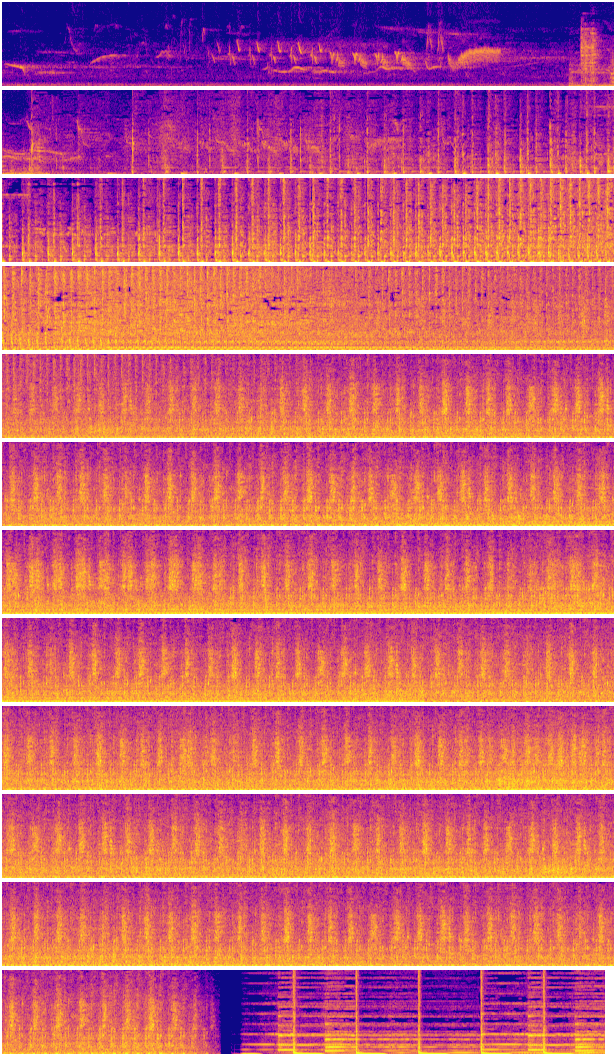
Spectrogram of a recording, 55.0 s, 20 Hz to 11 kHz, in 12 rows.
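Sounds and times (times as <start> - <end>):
model diesel engine knocking: 5.6 - 52.2.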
